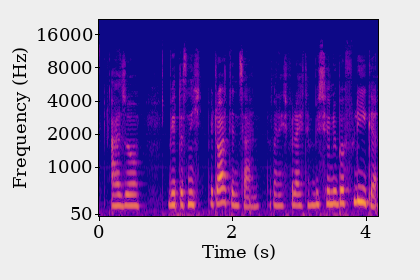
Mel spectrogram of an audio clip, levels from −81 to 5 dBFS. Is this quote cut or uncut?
cut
